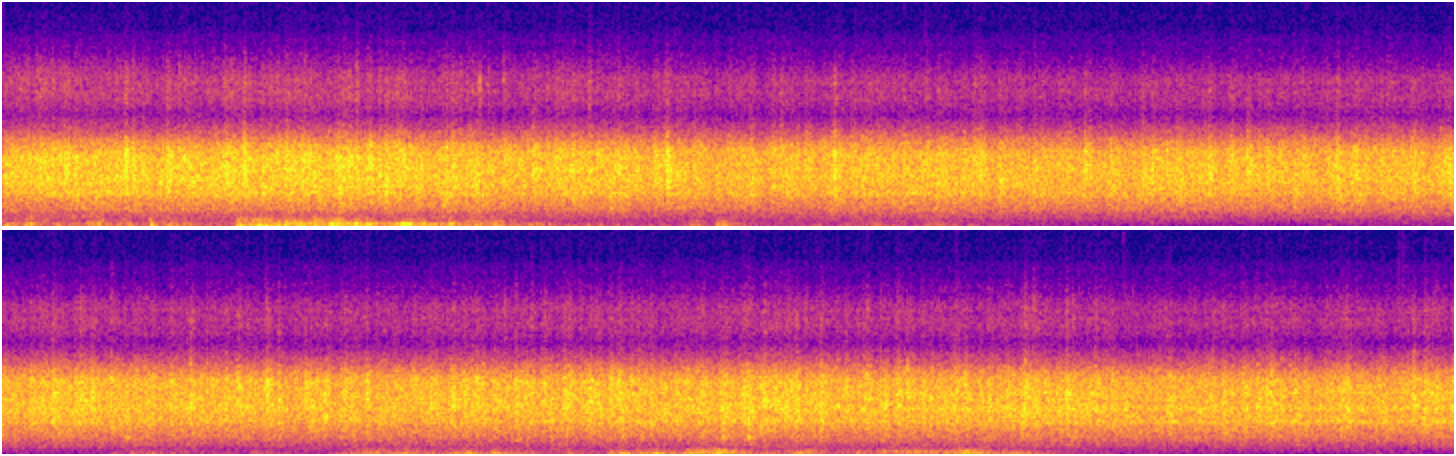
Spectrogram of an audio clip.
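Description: Heavy rain falling steadily, with low rolls of thunder: one about two seconds in lasting a few seconds, and a longer stretch of rumbling from about sixteen to twenty-five seconds.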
